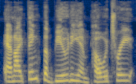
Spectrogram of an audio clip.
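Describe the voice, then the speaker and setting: A woman's voice: on the high side, normal speed, no room sound, clean studio sound. A woman in her sixties hosting a casual interview over a video call from home, musing reflectively with many "you know"s. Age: 60s. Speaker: host. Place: home room. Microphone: video call webcam.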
